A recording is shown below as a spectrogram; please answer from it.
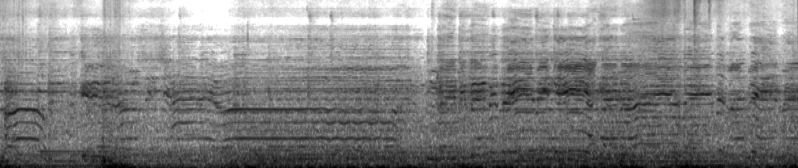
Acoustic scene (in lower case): car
